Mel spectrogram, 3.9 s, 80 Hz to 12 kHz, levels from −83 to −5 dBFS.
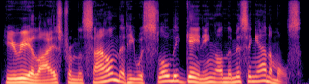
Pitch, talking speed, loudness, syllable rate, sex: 160 Hz, 215 wpm, -17 LUFS, 5.7 syllables/s, male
